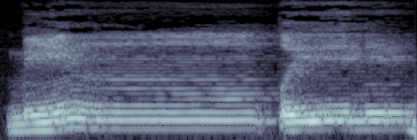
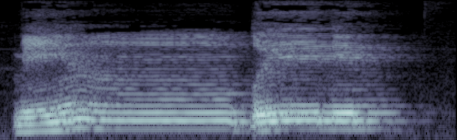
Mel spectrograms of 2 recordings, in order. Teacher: nunnya dibaca tapi menuju ke to, jadi samar nunnya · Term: ikhfa haqiqi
